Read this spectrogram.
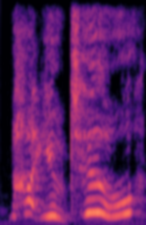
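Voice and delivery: high, loud, drawn-out wail; loud cry. A narrator's reading. Hearing a second friend is leaving, loud cry. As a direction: cry out in dramatic dismay. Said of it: "Kaminari cries loudly".

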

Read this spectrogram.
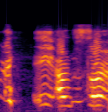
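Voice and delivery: a hammed-up whimper on "I hate"; mock sob. Host hams up a whimper over an actress he hates. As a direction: fake a little cry of disgust.

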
